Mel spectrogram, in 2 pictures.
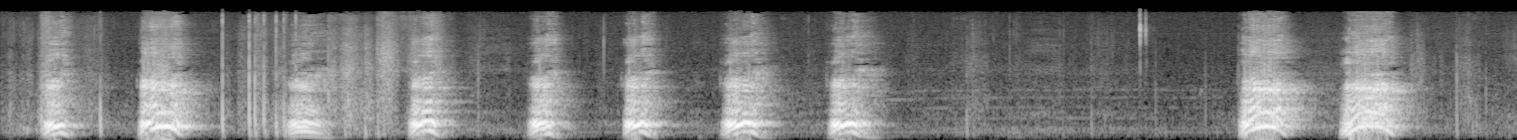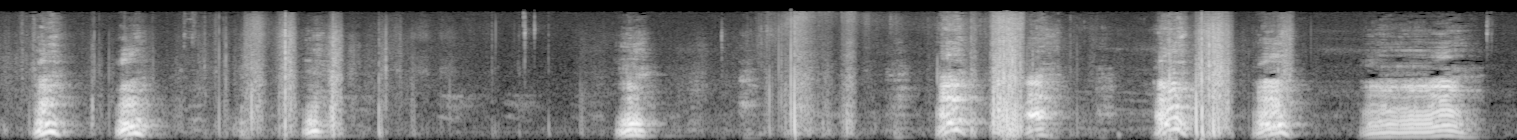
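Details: Basset Hounds barking while playing, bursts of deep, harmonic barks in quick runs, a fast series in the first four seconds, then a pause and irregular clusters of barks and yelps.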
